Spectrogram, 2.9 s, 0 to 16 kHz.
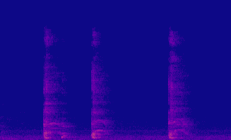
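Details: A woman 30 weeks pregnant after IVF, with a short cervix, lying on her side during an ultrasound, coughs on request: three short, deliberate, sharp bursts with quiet room noise between. A voluntary cough.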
